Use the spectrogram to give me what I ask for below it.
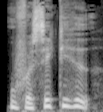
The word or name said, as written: uforsigtighed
